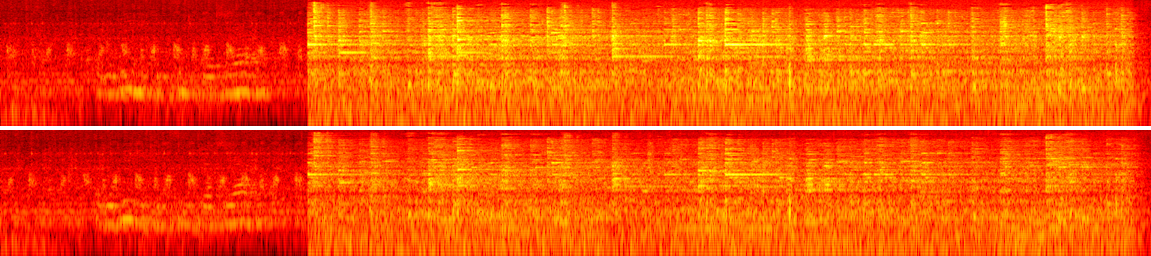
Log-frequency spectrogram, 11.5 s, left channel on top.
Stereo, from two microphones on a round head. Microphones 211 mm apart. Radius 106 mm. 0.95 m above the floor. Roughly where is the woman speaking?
Right.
